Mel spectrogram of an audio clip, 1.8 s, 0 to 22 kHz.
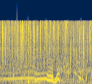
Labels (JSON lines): {"label": "biophony, cascading saw", "recorder": "SoundTrap 600 or HydroMoth"}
